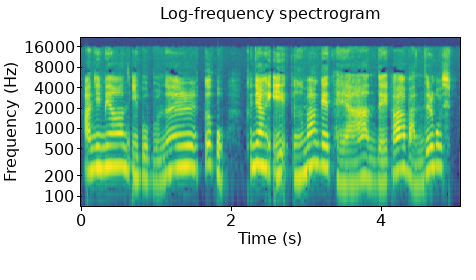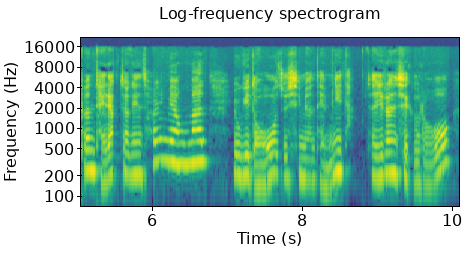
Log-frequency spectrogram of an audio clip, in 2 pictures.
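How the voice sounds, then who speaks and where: A woman hosting a software tutorial, walking through each step as she explains it. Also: medium pitch, very animated, moderate pace, few pauses, muffled recording. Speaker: tutorial host. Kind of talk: software tutorial, screen walkthrough.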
